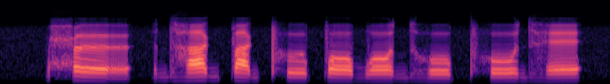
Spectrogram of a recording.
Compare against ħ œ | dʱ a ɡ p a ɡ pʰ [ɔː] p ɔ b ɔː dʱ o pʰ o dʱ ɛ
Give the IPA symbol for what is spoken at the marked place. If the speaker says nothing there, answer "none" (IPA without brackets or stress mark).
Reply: ʊː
